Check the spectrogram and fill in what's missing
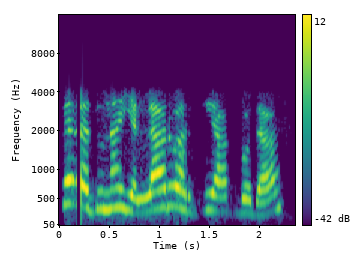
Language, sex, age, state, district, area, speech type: Kannada, female, 45-60, Karnataka, Tumkur, rural, conversation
